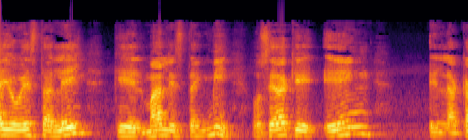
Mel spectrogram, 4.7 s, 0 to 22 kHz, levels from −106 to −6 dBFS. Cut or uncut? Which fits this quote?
uncut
